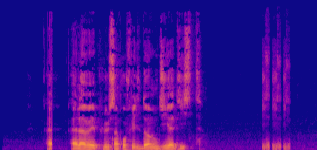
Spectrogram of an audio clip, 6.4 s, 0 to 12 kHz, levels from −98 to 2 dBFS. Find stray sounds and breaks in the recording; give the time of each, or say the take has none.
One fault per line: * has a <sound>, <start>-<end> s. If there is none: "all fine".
* has a laugh, 5.2-5.8 s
